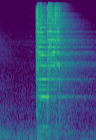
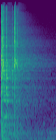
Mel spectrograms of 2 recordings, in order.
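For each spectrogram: First: metal credit card, metallic sound. Second: metal-and-plastic card with a dull, non-metallic drop sound.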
